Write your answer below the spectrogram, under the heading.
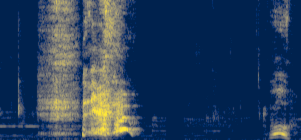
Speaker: Sorry, I did move away from the camera, but as you can hear, my sneezes are quite loud.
